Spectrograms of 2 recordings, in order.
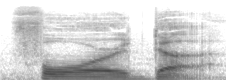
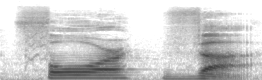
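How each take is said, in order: First: The word 'the' starts with a d sound. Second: The word 'the' starts with a th sound. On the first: The speaker calls it wrong. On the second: The speaker calls it right.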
